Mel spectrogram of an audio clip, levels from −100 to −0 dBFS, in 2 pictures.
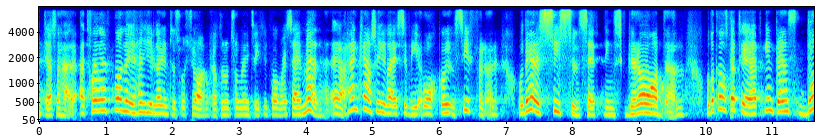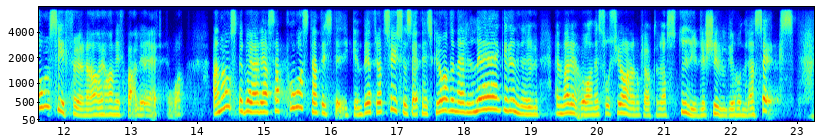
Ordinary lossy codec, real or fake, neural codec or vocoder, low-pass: none; fake; codec, 16 kHz, 1 kbps, FreqCodec, smaller model; 7.2 kHz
